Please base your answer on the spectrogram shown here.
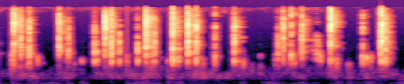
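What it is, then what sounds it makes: Plastic TV remote control. Long nails tap and scratch the buttons of a hollow black plastic LG TV remote. Quick bursts of dry, bright clicks and scrapes come in uneven clusters separated by short silences. Each burst is crisp with almost no low end and dies away almost instantly.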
